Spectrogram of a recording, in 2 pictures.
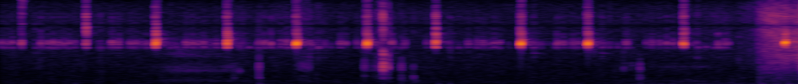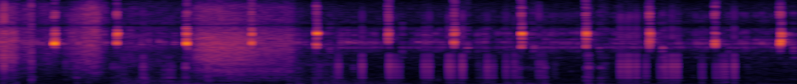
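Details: Two pet crickets from a pet shop, where they are sold as reptile food, kept indoors as a birthday-style gift. Short, high, sharp chirps repeat about three times a second, broken midway by a burst of rustling handling noise.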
